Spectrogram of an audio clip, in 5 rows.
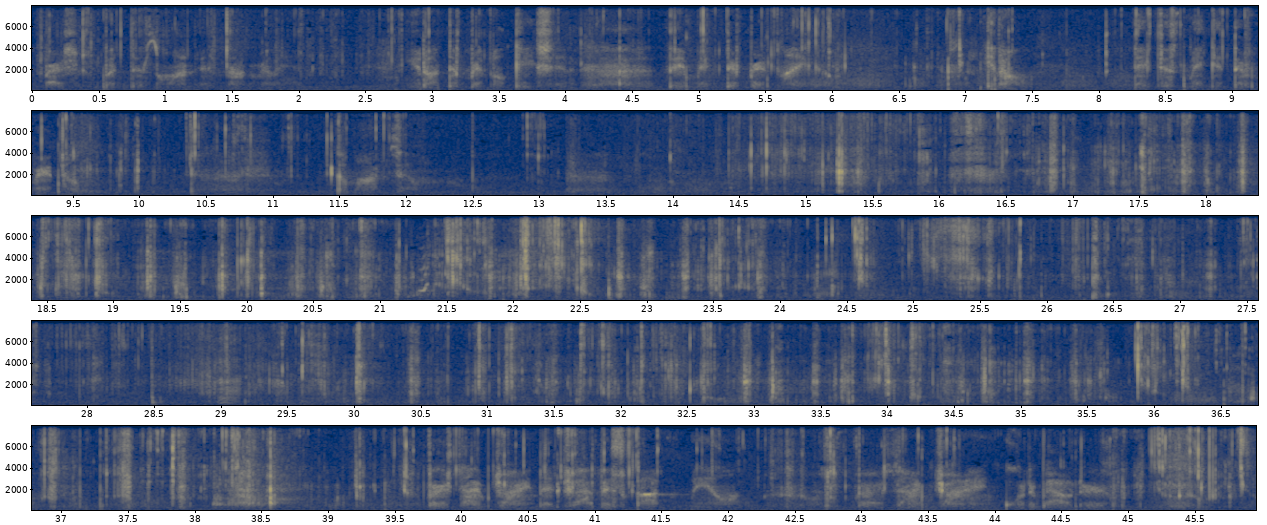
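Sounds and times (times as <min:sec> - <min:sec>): person chewing burger: 0:00.0 - 0:45.9
lettuce crunching: 0:13.9 - 0:43.8, 0:44.7 - 0:45.9
wet mouth sounds: 0:13.9 - 0:45.9.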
